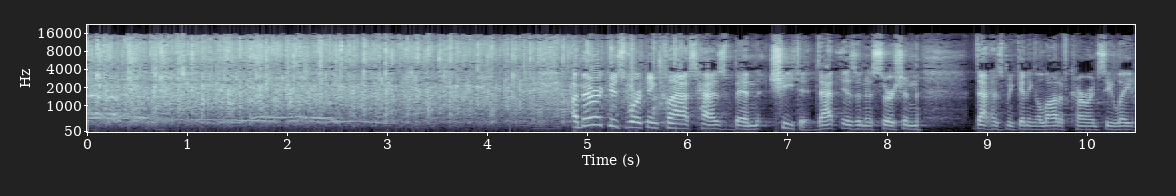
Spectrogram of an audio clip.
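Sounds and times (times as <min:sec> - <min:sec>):
audience applause: 0:00.0 - 0:06.0
speech: 0:04.8 - 0:10.4.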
